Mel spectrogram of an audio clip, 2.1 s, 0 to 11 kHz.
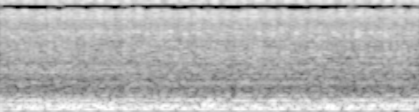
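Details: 2013 Chevy Tahoe started after replacing a heater hose: steady, even low rumble at idle with no knocks, misses or squeals; engine sounds healthy and heat is already coming out.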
